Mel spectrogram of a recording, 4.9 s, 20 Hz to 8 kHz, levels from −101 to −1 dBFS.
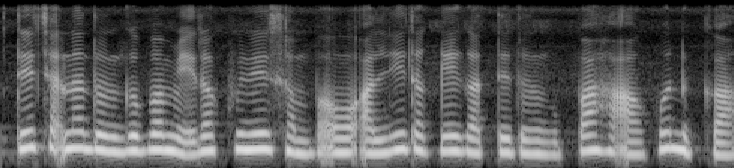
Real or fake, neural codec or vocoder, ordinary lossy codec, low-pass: real; none; none; 7.2 kHz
